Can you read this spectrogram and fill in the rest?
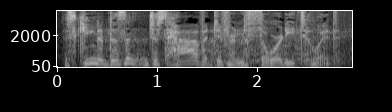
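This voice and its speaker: An American man with a slightly high voice delivers a sermon. He speaks in short, emphatic phrases and leaves deliberate gaps between them for an interpreter. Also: lively intonation, a bit bright. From United States. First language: English. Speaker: preacher.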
